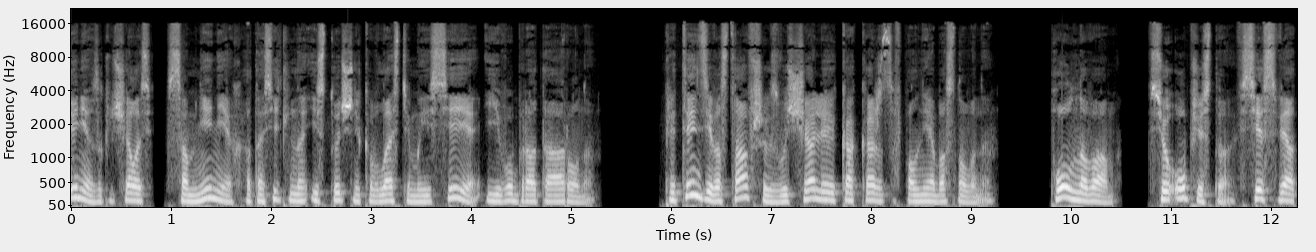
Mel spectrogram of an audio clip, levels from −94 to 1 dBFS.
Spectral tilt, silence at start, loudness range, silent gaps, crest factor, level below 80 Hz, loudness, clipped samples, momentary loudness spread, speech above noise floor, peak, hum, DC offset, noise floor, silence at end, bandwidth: -5.5 dB/octave; 0 s; 1 LU; 0.85-0.91 s, 5.31-5.85 s, 9.28-9.76 s, 10.52-10.74 s; 14 dB; -40 dBFS; -14 LUFS; under 0.1%; 7 LU; over 77 dB; 0 dBFS; none; under 0.1%; under -90 dBFS; 0 s; 16.5 kHz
